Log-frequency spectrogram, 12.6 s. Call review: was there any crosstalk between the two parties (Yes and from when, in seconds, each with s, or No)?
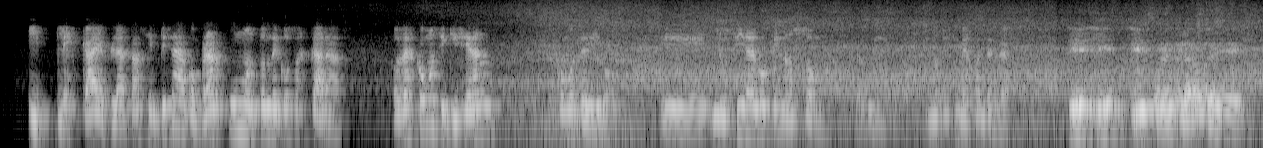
No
